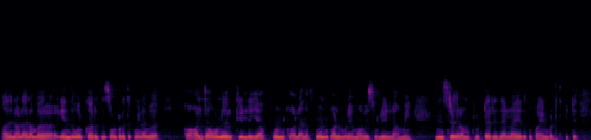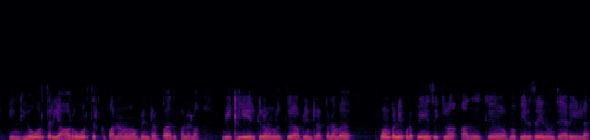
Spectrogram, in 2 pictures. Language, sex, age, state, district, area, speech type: Tamil, female, 18-30, Tamil Nadu, Tiruvannamalai, urban, spontaneous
